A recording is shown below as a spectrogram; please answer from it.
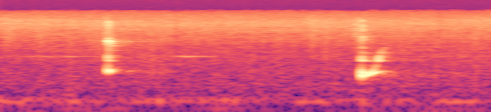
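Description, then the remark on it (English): Two single water drops plink into a pool in an underground cavern about a second apart, each a short, bright, ringing splash over a faint low hum, with quiet stillness between them. “That steady drip. Drip of water.”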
